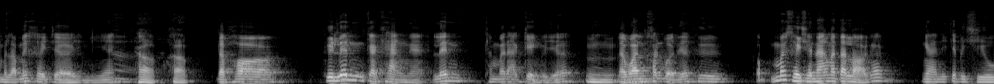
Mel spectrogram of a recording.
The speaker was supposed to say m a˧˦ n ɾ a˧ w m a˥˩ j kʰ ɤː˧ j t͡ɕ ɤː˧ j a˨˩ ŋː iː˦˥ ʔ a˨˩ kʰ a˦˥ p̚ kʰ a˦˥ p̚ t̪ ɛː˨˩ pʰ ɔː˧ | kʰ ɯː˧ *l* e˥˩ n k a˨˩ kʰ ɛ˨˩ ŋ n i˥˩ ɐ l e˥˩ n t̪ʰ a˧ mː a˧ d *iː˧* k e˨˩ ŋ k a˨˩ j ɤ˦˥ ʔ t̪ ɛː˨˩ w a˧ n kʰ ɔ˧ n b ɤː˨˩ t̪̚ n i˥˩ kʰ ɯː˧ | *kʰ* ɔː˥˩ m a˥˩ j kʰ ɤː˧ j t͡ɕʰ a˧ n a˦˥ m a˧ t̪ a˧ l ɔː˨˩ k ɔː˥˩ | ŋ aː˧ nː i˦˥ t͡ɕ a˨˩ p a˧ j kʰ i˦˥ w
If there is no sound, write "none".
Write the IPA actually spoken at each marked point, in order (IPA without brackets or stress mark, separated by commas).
l, aː˧, k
